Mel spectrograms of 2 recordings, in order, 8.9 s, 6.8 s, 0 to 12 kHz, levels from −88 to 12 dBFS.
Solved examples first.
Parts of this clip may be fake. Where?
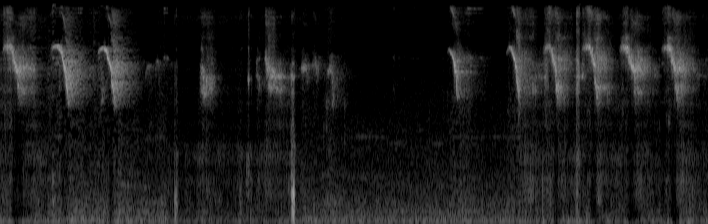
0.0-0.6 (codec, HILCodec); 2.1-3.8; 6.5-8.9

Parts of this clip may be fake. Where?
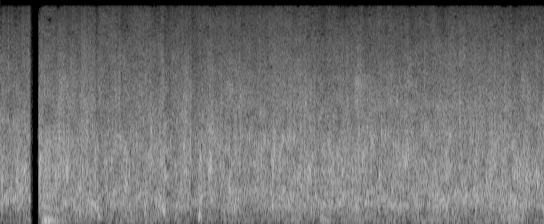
0.0-6.8 (codec, HILCodec)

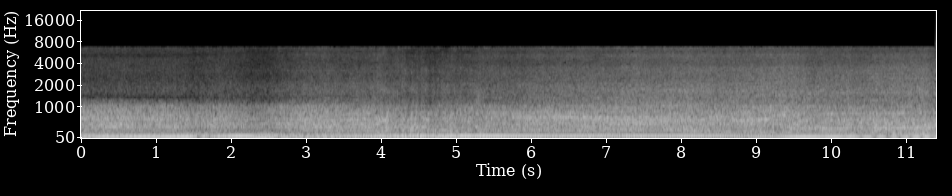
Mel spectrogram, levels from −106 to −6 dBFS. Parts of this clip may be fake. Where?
3.9-5.4 (codec, HILCodec)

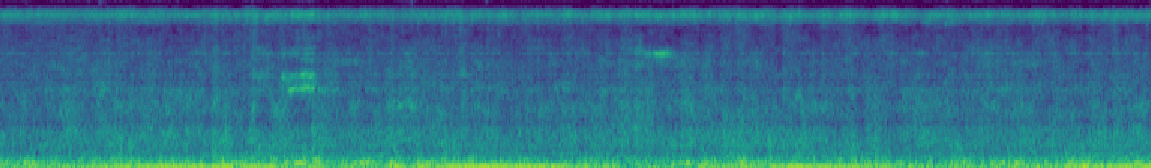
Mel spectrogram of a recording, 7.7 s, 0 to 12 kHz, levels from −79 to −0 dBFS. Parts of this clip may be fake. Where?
0.0-7.7 (codec, HILCodec)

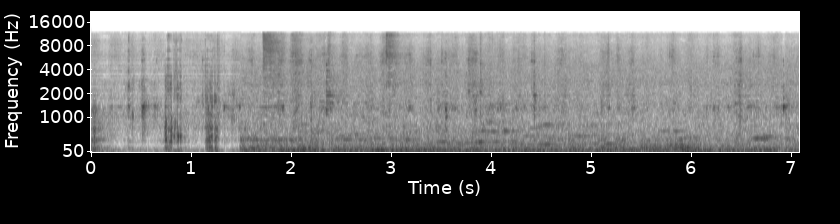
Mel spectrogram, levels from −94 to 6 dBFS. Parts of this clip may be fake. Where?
0.0-1.5 (codec, HILCodec)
